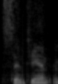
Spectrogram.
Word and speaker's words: sentient: The word sentient, am I saying that right? – Yep.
